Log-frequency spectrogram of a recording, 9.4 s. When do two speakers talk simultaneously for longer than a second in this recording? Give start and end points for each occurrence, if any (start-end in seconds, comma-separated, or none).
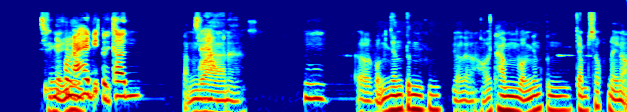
none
